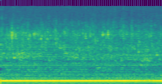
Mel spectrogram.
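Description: Aquarium aeration: a steady hum with the even bubbling water noise of an airstone in the tank.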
